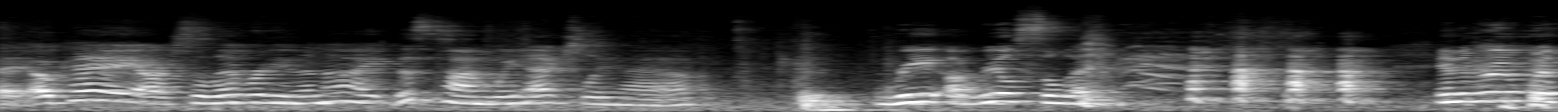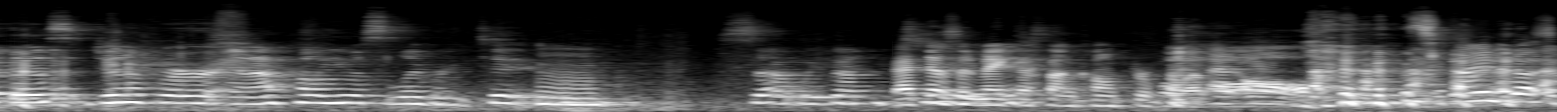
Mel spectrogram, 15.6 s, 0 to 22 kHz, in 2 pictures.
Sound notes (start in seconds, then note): 7.3 laughs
